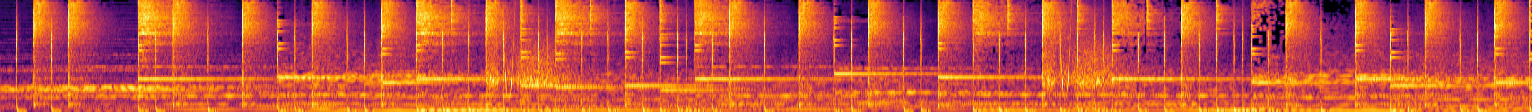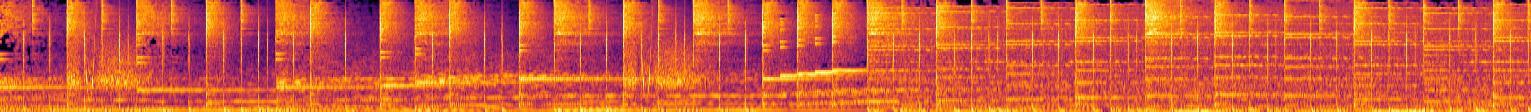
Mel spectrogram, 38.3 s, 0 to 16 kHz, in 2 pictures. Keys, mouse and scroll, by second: 1.4 click, 2.4 shift+click, 2.9 g, 4.1 click, 4.3 click, 5.6 shift+space, 6.3 Escape, 6.8 shift+space, 7.5 Escape, 8.6 click, 11.6 shift+click, 13.0 click, 15.1 g, 16.3 click, 16.4 click, 17.7 g, 19.8 click, 20.4 click, 21.7 shift+space, 22.8 Escape, 23.4 shift+space, 24.3 Escape, 25.5 shift+click, 26.5 g, 29.4 click, 29.9 shift+space, 31.2 Escape, 32.4 click, 32.6 click, 33.9 click, 34.2 click, 35.3 click, 36.4 shift+space, 37.5 Escape.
